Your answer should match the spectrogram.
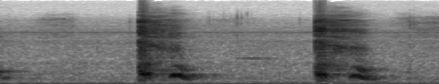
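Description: A woman coughing twice, two short sharp coughs about a second apart.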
